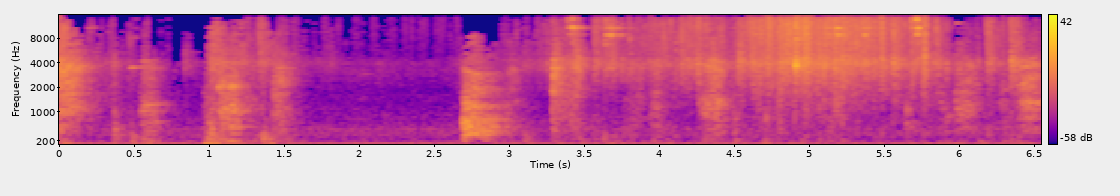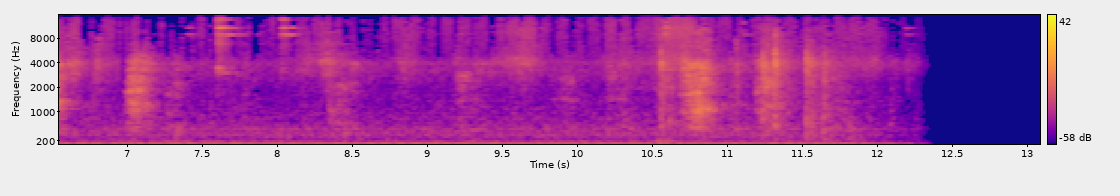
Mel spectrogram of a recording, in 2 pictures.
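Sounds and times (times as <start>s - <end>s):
dog barking and yipping: 2.7s - 3.1s.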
